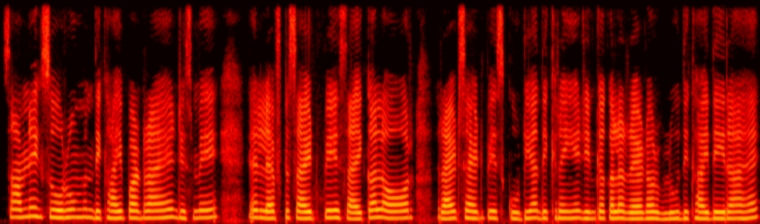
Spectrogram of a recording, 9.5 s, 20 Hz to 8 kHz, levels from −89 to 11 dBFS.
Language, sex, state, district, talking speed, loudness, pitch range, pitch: Hindi, female, Bihar, Gopalganj, 185 wpm, -25 LUFS, 235-260 Hz, 245 Hz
